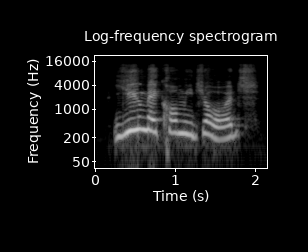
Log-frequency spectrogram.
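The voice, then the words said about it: Put-on British accent. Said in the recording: “You gotta get me into the British accent.”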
